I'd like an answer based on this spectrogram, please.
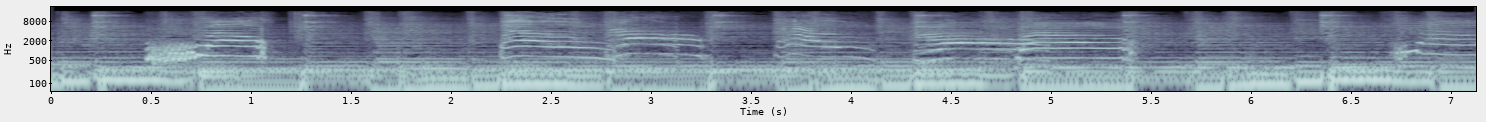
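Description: Thai kittens meowing repeatedly, about six short high meows that rise and fall in pitch, over background music with a steady beat.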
